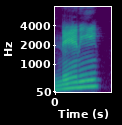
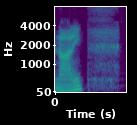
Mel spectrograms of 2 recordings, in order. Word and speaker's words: Nani: know that n uh Nani was made to be Jesse's Nanny which I think is the correct pronunciation of Nani but we've always just called her Nani um and like that's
